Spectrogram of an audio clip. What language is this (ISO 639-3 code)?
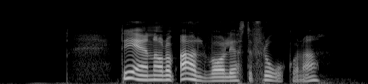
swe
